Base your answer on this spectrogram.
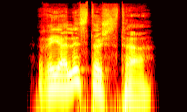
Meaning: inflection of realistisch: 1. strong/mixed nominative masculine singular superlative degree 2. strong genitive/dative feminine singular superlative degree 3. strong genitive plural superlative degree
- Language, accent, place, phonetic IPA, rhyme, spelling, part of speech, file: German, Germany, Berlin, [ʁeaˈlɪstɪʃstɐ], -ɪstɪʃstɐ, realistischster, adjective, De-realistischster.ogg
